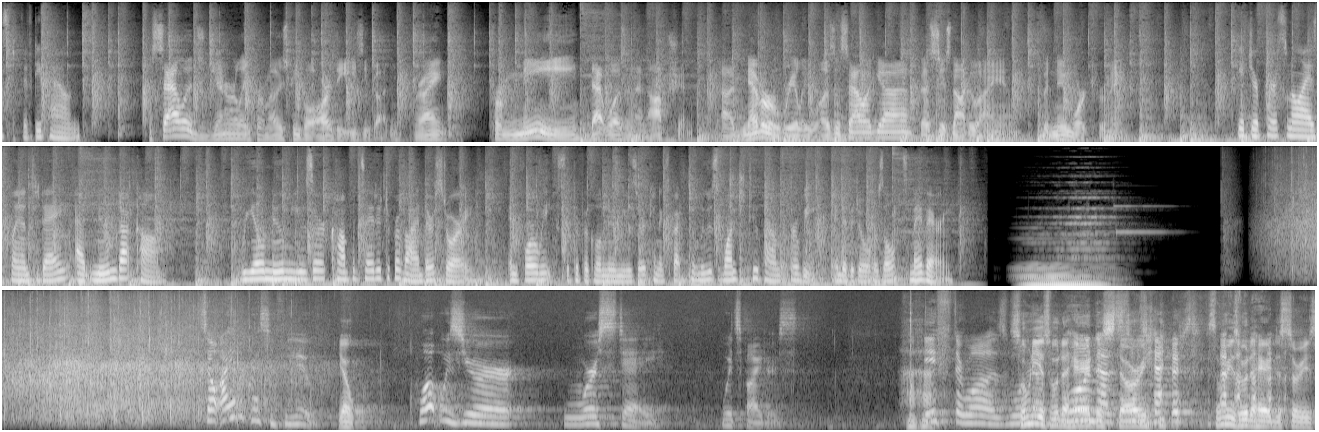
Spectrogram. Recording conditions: live audience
